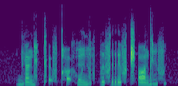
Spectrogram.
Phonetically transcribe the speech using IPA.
b j æ̃ ɡ ḭ kʼ æ̰ f qʰ æ̰ x ũ ɟ ũ f p e f r e f t͡ʃʼ ɑ̃ d i f

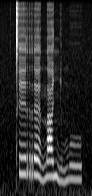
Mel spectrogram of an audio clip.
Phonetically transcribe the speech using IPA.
tʰ e˦ r ɛ˦˨ n a˦ ɲ ɪ˨ m u˦

